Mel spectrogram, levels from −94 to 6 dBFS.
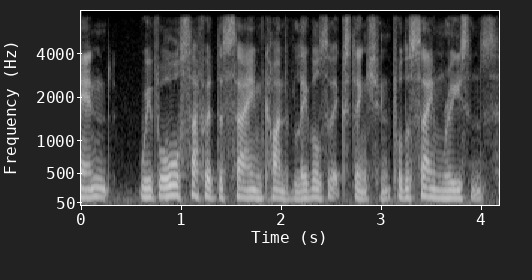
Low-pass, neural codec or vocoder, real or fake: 7.2 kHz; none; real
